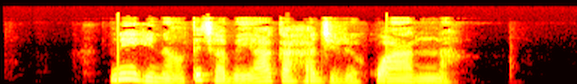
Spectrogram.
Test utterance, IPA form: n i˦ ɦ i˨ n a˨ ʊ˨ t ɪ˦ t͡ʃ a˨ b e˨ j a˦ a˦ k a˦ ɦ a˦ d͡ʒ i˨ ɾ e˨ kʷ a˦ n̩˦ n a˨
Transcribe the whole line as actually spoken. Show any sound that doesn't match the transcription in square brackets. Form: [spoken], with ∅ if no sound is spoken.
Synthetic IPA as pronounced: n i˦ ɦ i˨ n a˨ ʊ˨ t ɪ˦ t͡ʃ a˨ b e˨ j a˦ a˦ k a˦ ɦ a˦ d͡ʒ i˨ ɾ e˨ kʷ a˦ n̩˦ n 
